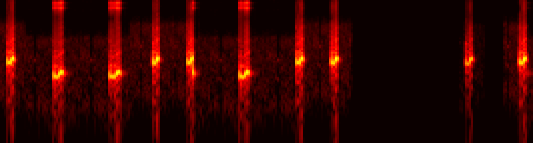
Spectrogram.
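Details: Luring call of a female white-breasted waterhen: a burst of short harsh notes alternating between two pitches, then a gap and two further high notes, with nothing else audible.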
